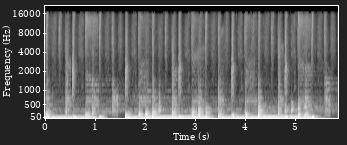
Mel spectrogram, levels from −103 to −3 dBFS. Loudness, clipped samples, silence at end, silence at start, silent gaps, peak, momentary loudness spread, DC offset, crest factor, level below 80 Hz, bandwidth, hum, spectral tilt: -20 LUFS; under 0.1%; 0.15 s; 0 s; none; 0 dBFS; 7 LU; under 0.1%; 12 dB; -14 dBFS; 17 kHz; none; -5.5 dB/octave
